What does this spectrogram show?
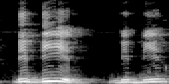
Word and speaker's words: vivir: Então, tem vivir com B. E la UB tem o sonido de B. Vivir. Se escreve com UB, pero la tonada B.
